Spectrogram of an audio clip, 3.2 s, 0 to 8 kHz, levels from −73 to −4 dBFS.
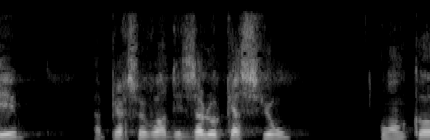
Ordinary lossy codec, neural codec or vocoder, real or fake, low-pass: none; none; real; 7.2 kHz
